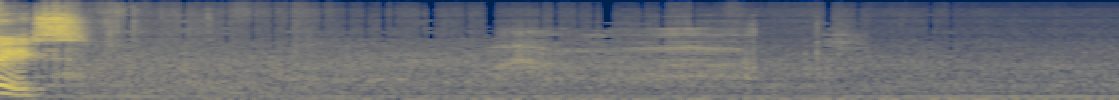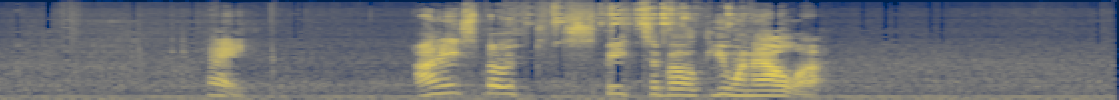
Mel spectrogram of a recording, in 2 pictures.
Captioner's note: Caprice yowls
